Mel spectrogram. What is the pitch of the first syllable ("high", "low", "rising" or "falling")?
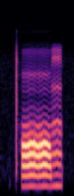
high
